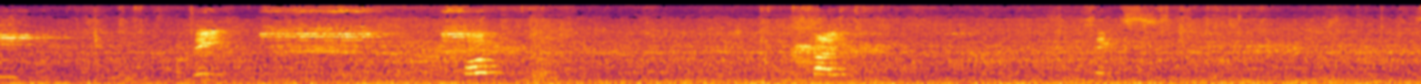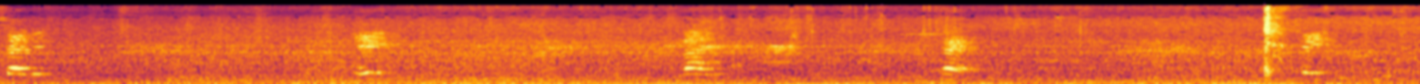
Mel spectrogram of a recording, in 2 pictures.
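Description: Shoes shuffle and scrape softly on a paved floor.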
